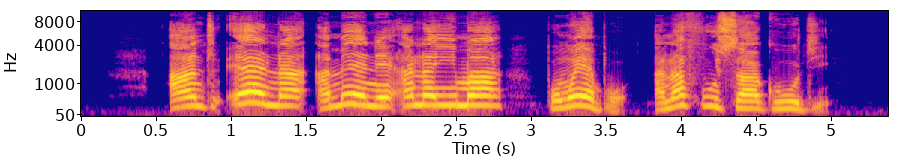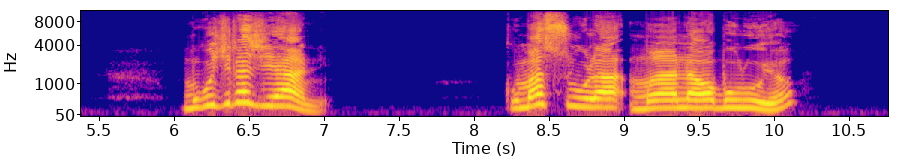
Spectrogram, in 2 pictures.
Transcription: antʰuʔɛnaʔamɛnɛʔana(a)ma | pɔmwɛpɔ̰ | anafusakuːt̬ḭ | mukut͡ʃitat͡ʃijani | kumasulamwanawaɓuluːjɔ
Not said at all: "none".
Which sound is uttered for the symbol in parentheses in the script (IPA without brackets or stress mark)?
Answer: i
